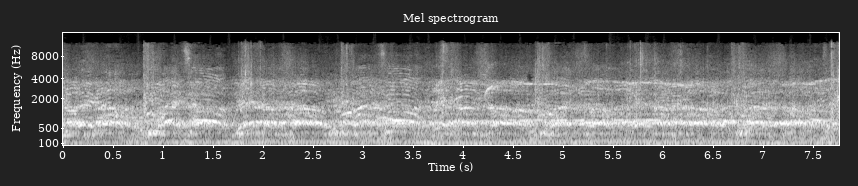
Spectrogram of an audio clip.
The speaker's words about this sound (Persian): و یکی از شعارهای ساختار شکنانه‌ای که برای اولین بار در دی ماه گذشته به گوش رسیده بود.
